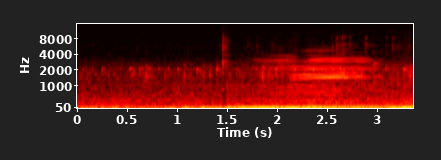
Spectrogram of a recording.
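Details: A Cape buffalo in Nambiti Game Reserve gives a deep, cow-like bellowing grunt that swells over the last second, over a steady low rumble and faint higher tones, as a young male tries to mount a female in a mating or dominance display.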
